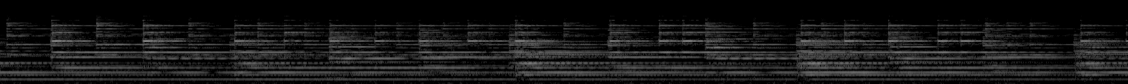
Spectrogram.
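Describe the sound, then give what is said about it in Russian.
Church bells ring out over the town of Verkhoturye in a lively, continuous peal, several bells struck in quick rhythmic succession with long ringing overtones, loud, with no voices. “Когда наступило время возрождения, вновь зазвучали над Верхотурьем колокольные звоны.”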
